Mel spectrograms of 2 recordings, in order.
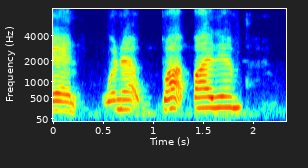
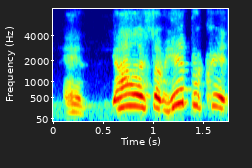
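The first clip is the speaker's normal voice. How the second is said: full, resounding, booming, big-voiced; 3 semitones higher, 4 dB louder than usual. Retelling Jesse speaking on the mic in church: imitating Jesse's booming bass voice. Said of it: "his voice was like".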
